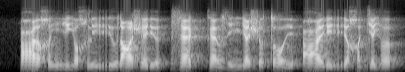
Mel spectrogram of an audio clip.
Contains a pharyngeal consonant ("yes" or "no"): yes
